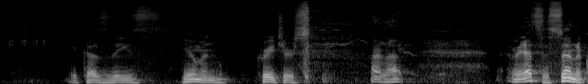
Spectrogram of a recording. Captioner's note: chuckles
